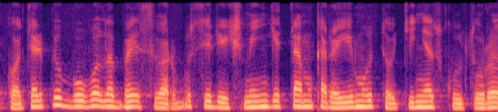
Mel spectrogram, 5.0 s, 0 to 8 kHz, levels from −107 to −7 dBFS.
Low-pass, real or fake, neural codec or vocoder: 7.2 kHz; real; none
